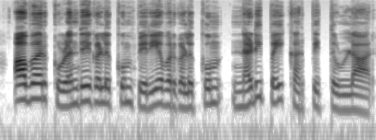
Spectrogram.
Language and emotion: Tamil, neutral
